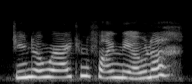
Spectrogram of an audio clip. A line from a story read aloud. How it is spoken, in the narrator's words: Peter asked a little desperately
